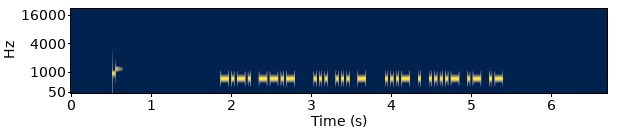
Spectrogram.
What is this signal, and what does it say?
Morse code, heard as a keyed tone, about 36 wpm, 700 Hz. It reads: CQ SST VE4AA
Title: K1USN SST QSO Practice - 35wpm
